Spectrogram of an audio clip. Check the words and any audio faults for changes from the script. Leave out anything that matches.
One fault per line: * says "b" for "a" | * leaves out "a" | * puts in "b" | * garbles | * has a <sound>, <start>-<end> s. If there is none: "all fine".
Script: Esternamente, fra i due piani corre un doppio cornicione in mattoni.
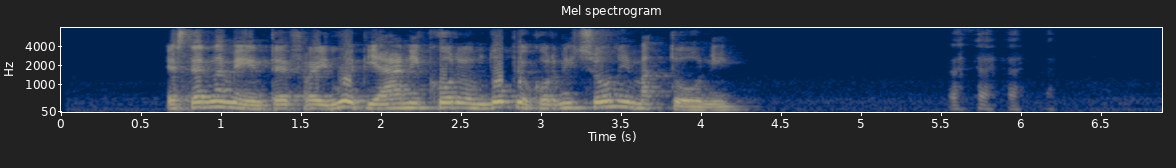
* has a laugh, 5.5-6.2 s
